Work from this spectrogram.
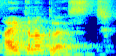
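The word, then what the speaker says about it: iconoclast: Next word is आइकोनोक्लास्ट। आइकोनोक्लास्ट, आइकोनोक्लास्ट, pronunciation पर ध्यान दिया आपने, आइकोनो, आइकोनोक्लास्ट, क्लास्ट, क्लास नहीं है क्लास्ट है, आइकोनोक्लास्ट। ओके, तो आइकोनोक्लास्ट में क्या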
